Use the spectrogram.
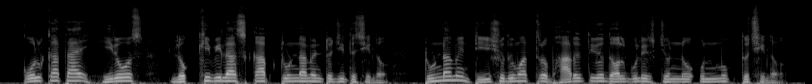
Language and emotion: Bengali, neutral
